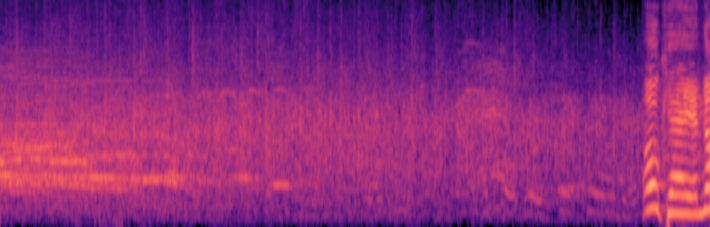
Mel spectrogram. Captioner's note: crowd cheering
